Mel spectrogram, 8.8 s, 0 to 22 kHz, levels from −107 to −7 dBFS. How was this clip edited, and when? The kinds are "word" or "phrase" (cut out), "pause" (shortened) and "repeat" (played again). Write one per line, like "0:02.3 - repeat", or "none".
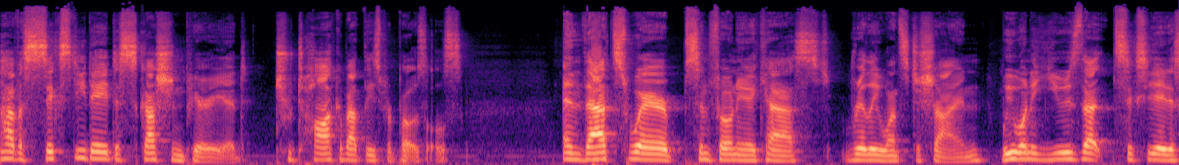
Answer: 0:07.4 - pause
